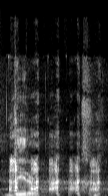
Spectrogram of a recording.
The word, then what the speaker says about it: Dieter: So once more, you work with Paul Dieter. I hope I pronounced that right. It sounds so German. Dieter, oh, yeah. I would imagine you would pronounce that right. It's Dieter.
